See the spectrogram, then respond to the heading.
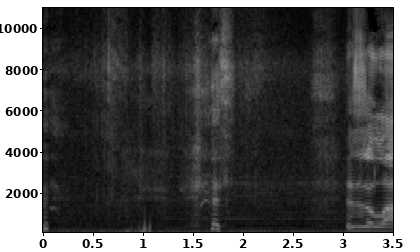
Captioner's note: laughter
